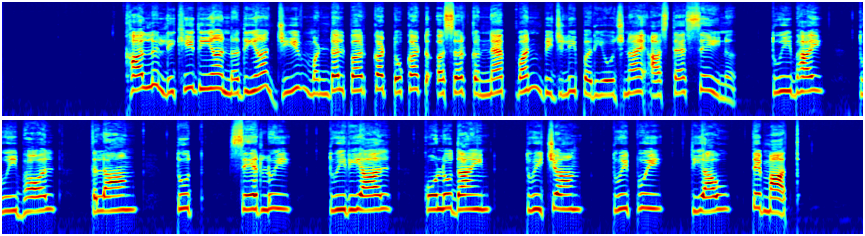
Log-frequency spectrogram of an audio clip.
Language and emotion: Dogri, neutral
